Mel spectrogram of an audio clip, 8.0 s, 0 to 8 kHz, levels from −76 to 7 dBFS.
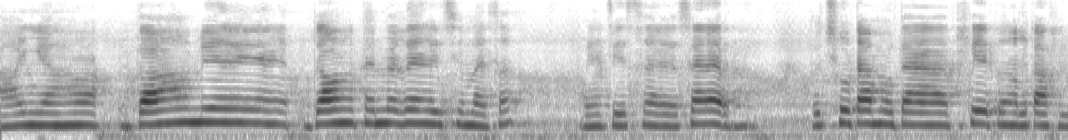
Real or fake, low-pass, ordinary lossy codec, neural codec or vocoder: fake; none; none; codec, 16 kHz, 1 kbps, FunCodec, trained on Chinese and English, 50 frames a second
